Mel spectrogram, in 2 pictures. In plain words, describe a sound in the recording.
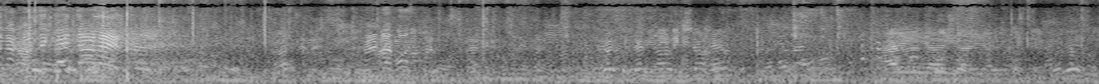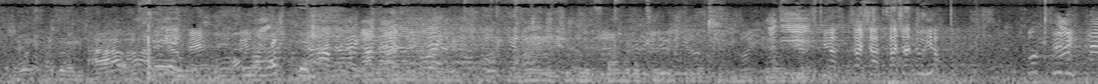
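Young men shout to each other across an outdoor sports pitch.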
